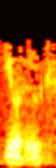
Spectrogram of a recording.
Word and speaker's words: Elihu: And then we heard from a younger man, a younger friend of Job, Elihu. That's how I'm going to pronounce it. If anybody has a better way, that's how. Feel free to use it. I'll gladly adopt it. Elihu.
